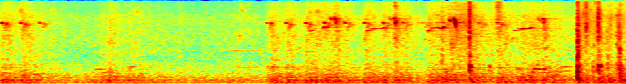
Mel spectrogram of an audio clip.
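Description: A small bird chirping over a low steady rumble: a quick run of short repeated chirps at first, then varied chirps and short falling notes from about three seconds in. Near the end come a few sharp knocks as a fishing rod is taken from its rack and raised.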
